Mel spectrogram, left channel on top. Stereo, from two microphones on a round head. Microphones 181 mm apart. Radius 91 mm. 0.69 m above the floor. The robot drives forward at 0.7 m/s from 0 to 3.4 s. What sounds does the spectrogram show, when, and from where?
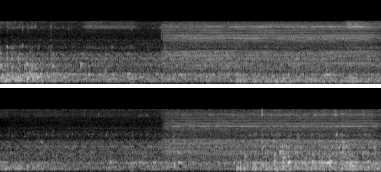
1.6 s a bell: 75° left (ahead or behind), 5.5 m; by 3.7 s 85° left, 5.5 m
